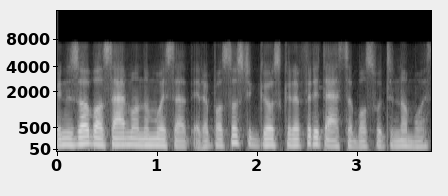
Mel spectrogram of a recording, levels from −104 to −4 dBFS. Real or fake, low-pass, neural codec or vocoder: fake; 7.2 kHz; codec, 16 kHz, 0.2 kbps, FocalCodec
